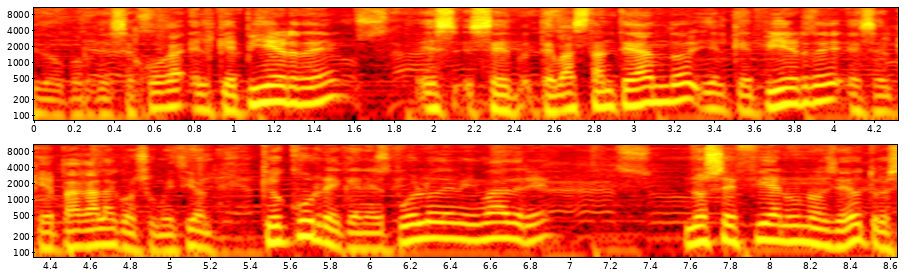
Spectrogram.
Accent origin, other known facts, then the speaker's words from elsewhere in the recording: Community of Madrid, Spain; accent: Madrid; Me recriminan que tengo un acentazo madrileño, pero vamos, que me da igual, encantado, ¿eh?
